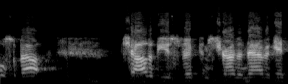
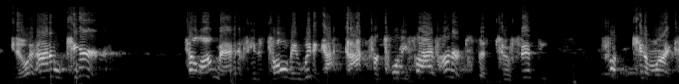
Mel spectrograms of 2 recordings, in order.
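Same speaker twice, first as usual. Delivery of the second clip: exasperated rant; 8 semitones higher than usual. Real, not acted. Father on a prison call venting at his son, exasperated. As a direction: let the frustration burst out. Ranting at son over money.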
